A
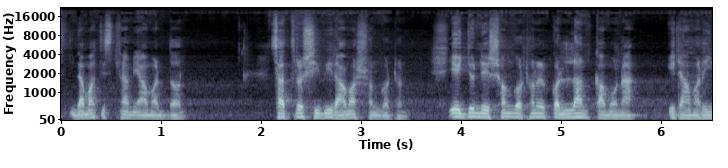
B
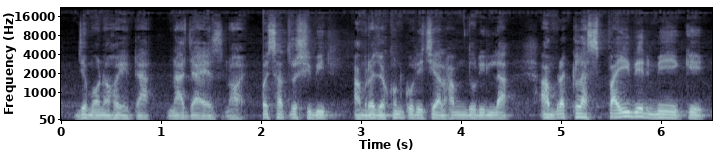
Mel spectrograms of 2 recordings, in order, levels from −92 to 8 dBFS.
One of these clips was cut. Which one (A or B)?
B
